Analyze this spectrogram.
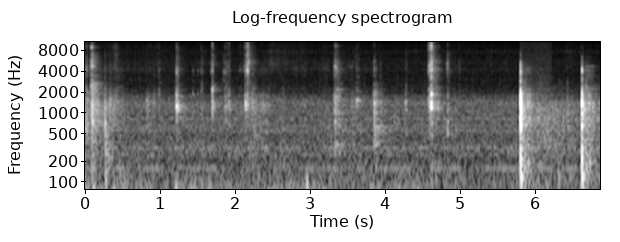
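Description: A string of small clicks and knocks as a bolt-action CZ 457 .22 LR rifle is handled and settled onto a chair-back rest, then about six seconds in a single sharp, loud crack, the suppressed rimfire firing, followed by a smaller click.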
